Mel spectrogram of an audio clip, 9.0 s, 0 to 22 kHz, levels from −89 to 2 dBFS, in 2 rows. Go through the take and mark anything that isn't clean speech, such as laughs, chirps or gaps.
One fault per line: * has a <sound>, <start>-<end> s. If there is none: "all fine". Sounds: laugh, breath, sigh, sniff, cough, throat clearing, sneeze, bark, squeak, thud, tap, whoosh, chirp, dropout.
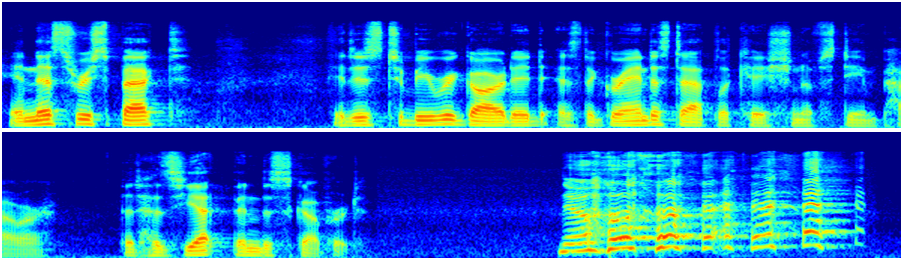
* has a laugh, 7.3-8.8 s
